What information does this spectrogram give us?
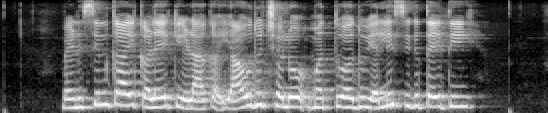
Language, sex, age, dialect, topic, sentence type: Kannada, female, 25-30, Dharwad Kannada, agriculture, question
